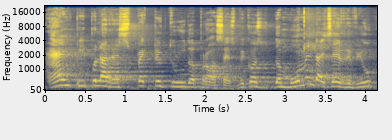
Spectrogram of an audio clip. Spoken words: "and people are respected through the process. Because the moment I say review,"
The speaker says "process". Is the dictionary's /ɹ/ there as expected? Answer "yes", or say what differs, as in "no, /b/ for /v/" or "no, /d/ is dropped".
yes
